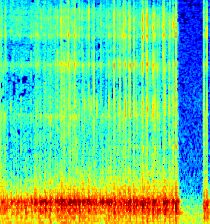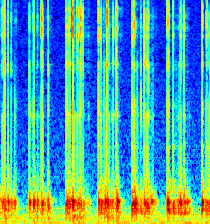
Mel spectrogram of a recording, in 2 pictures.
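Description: Long acrylic nails on both hands scratch and tap a hollow red textured plastic cup turned upside down over a microphone. About two and a half seconds of steady, hollow scratching ring around a low-mid tone. Then short, irregular bursts of tapping and scratching follow with brief silences between them.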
